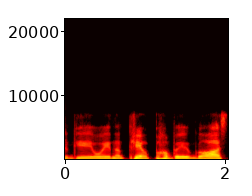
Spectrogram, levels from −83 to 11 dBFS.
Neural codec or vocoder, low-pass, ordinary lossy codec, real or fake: codec, 32 kHz, 1.9 kbps, SNAC; 7.2 kHz; Opus, 24 kbps; fake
